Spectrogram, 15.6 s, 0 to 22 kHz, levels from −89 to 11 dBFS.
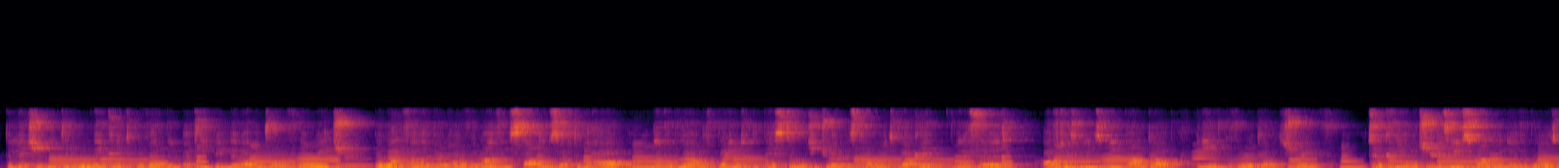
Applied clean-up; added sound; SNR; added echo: none; Wind instrument, woodwind instrument; 7 dB; reverberation time 0.7 s.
